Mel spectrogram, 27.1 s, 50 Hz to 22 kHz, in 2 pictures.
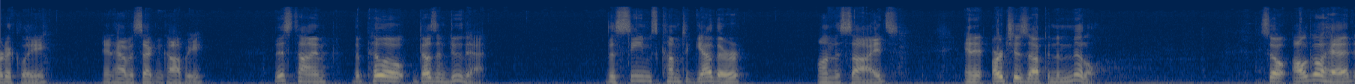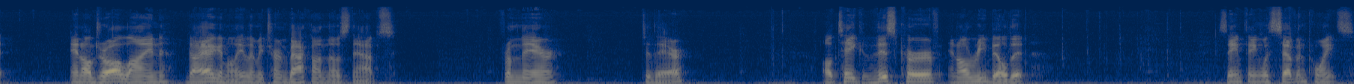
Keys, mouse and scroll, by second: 0.6 click, 1.5 click, 2.8 Escape, 2.8-3.6 typing, 3.8 click, 5.3 click, 6.3 Delete, 7.8 click, 8.4 Delete, 13.9 click, 17.1 click, 18.3 click, 20.0 click, 21.3 Return, 22.9 click, 23.4-26.4 typing, 26.4 Return.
